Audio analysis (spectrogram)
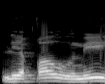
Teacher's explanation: لقومہ، واولین وہ واو جو ساکن ہو اور اس سے پہلے زبر ہو، واولین کو نرم آواز کے ساتھ جلدی پڑھیں گے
